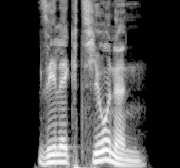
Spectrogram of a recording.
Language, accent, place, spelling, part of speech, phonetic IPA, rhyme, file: German, Germany, Berlin, Selektionen, noun, [zelekˈt͡si̯oːnən], -oːnən, De-Selektionen.ogg
- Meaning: plural of Selektion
